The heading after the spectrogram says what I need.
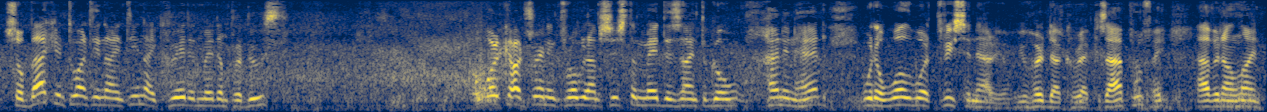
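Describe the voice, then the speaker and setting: A vlogger with a high-pitched man's voice talks at normal speed in a steady tone, rambling outdoors and insistently repeating words and phrases. He stands near a road, and loud traffic noise fills the recording, with passing vehicles and urban ambience behind him.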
